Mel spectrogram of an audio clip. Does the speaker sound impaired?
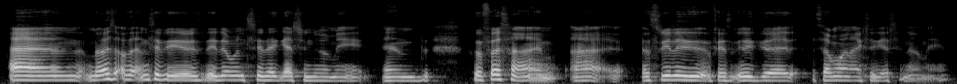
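Yes: Down syndrome.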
